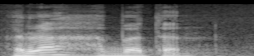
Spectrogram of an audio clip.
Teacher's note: this ha should come from the bottom of throat.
